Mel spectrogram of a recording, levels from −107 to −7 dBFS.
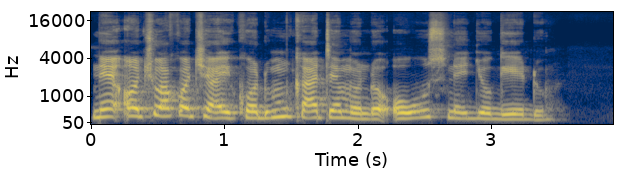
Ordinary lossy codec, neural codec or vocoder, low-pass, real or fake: none; vocoder, 44.1 kHz, 128 mel bands, Pupu-Vocoder; none; fake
